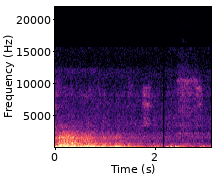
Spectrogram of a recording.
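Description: Thunder rumbles through a rainstorm, a deep rolling roar that fades over a few seconds before a second softer rumble swells up.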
